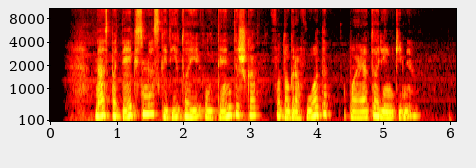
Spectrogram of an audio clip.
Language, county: Lithuanian, Šiauliai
